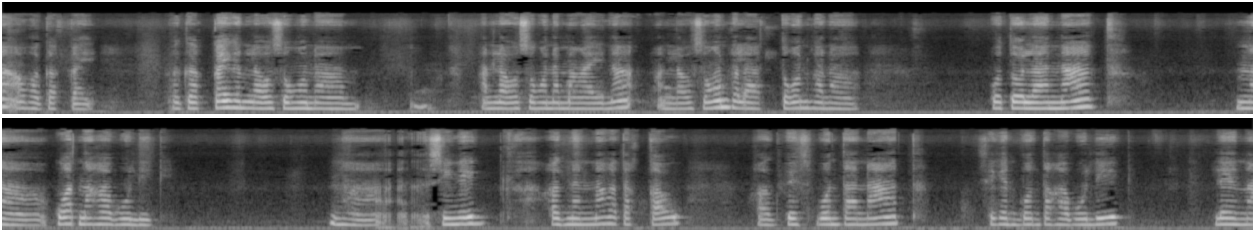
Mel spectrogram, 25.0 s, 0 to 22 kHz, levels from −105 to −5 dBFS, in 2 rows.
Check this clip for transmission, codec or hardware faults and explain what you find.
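The speech carries one fault for its whole length: transcoding between lossy codecs. From start to finish the sound has two layers of coding damage at once. There is a smeary, swirling quality of the kind a low-bitrate Vorbis encode leaves, topped by a second, different graininess that points to a later WMA pass. The likely cause is a file encoded once at a low rate, around 35 kbit/s, and then re-encoded to WMA at a higher rate near 96 kbit/s. The second encoder spent its bits preserving the first one's artefacts instead of removing them. On a spectrogram, energy stops flat at about 14.2 kHz, with patchy, holed texture below it. The waveform shows nothing unusual.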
